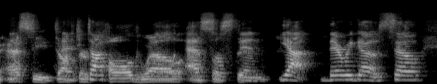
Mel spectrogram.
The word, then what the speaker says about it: Esselstyn: even say it right name essie dr caldwell esselstyn yeah there we go so you know when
